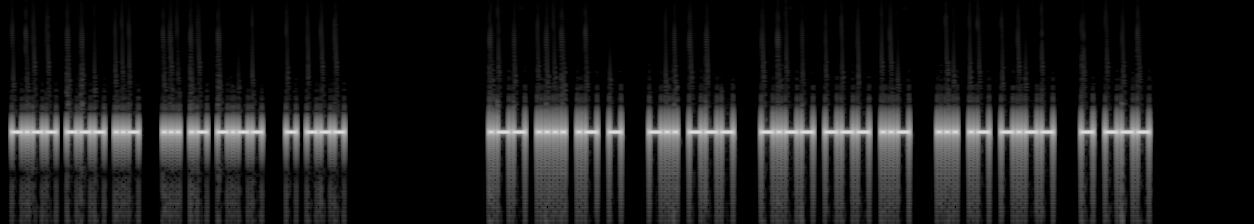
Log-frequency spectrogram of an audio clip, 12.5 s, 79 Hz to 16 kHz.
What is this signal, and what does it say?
Morse code, heard as a keyed tone, about 29 wpm, 700 Hz. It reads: YOU SAY TO WHAT DO YOU SAY TO
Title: Speed-Racing - Sets of 5 Words 30wpm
